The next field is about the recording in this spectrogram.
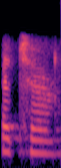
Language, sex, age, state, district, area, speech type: Hindi, other, 45-60, Madhya Pradesh, Bhopal, urban, conversation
